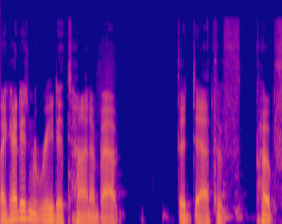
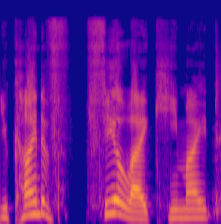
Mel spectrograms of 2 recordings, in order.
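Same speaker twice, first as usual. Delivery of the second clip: put-on halting, rhythmic voice, higher pitch; 8 semitones higher than usual. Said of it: "that is one of your better impressions".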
